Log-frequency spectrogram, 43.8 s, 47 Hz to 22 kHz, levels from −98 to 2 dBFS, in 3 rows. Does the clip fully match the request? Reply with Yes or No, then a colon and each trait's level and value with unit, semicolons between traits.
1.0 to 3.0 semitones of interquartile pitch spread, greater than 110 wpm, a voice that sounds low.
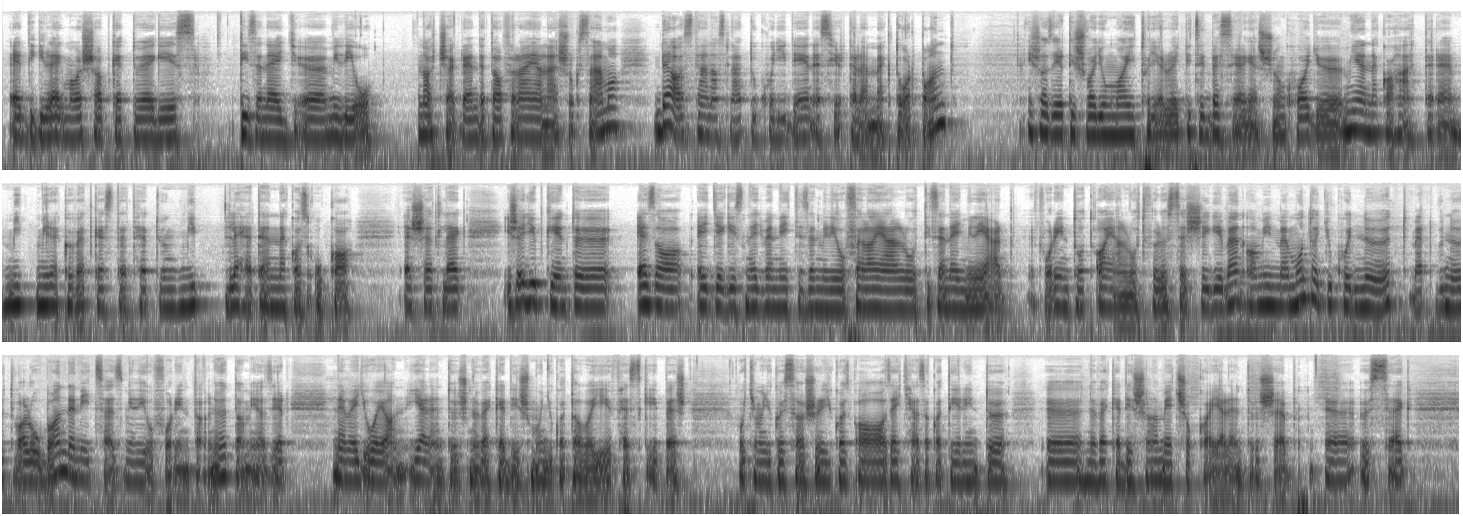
No: narrow, 2.5 semitones; average, 125 wpm; medium, 165 Hz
